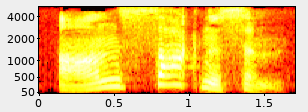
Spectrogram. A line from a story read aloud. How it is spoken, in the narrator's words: he cried in triumph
